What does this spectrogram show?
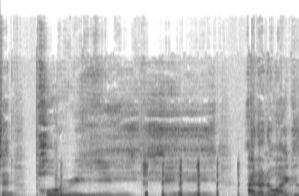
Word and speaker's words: Poirier: more the French way, Poirier, and then I call it Poirier, just like because our family's just kind of anglicized it.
